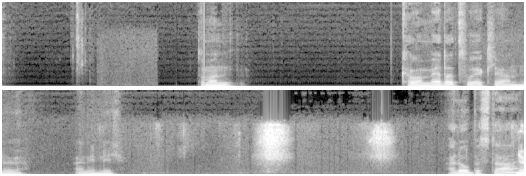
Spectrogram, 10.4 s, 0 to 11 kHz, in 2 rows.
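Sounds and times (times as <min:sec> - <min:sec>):
speech: 0:02.0 - 0:02.4, 0:04.0 - 0:06.5, 0:09.7 - 0:10.4
sniffling: 0:07.6 - 0:08.2.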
